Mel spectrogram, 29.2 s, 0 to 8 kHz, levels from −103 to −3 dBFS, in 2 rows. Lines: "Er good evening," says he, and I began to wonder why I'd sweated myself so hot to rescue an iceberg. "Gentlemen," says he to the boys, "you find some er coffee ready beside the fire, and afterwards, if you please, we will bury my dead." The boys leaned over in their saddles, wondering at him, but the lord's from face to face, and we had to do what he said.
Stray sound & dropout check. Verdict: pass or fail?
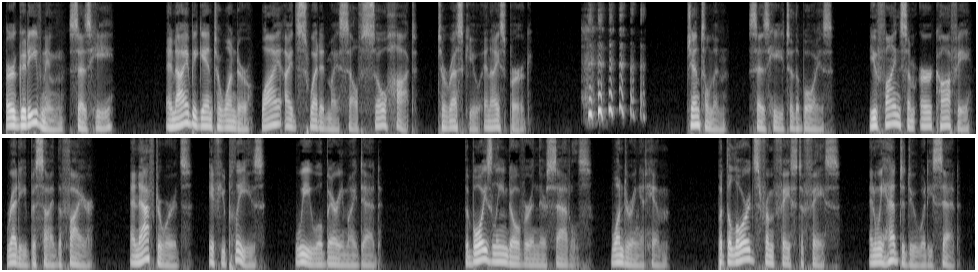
fail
